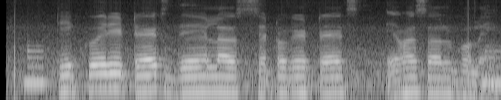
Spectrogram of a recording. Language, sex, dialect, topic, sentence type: Bengali, male, Jharkhandi, banking, statement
